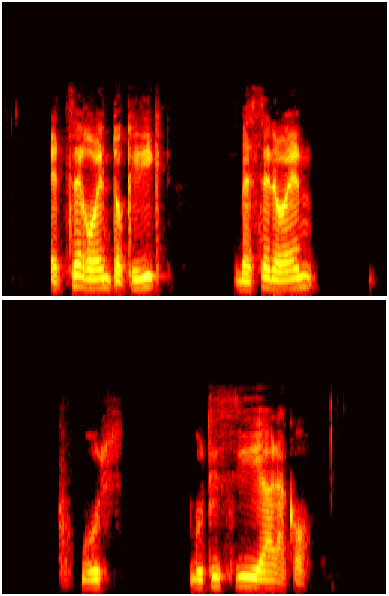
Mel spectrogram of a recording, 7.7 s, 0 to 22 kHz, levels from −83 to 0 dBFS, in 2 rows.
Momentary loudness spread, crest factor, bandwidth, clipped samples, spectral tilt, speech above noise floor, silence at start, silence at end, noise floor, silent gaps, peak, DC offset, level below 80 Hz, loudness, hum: 17 LU; 20 dB; 6.8 kHz; under 0.1%; -2.5 dB/octave; 65 dB; 0.5 s; 0.8 s; -84 dBFS; none; -2 dBFS; under 0.1%; -64 dBFS; -19 LUFS; none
